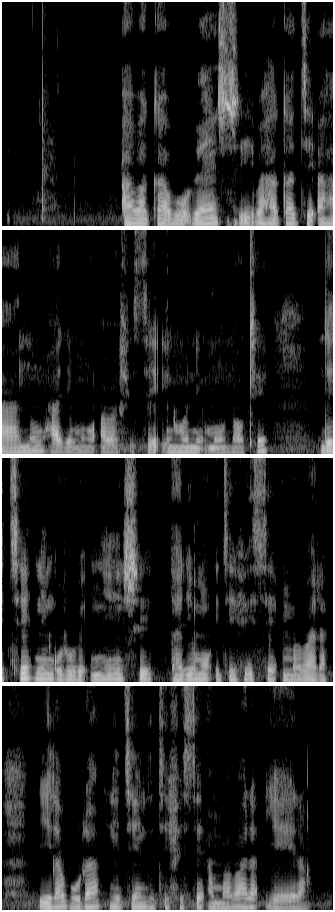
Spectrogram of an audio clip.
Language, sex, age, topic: Rundi, female, 25-35, agriculture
